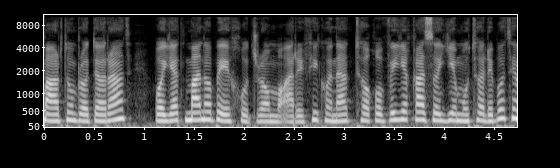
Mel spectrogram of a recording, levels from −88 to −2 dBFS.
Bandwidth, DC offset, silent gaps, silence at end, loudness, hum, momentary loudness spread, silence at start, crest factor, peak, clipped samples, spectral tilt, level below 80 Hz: 10.5 kHz; under 0.1%; none; 0 s; -19 LUFS; none; 6 LU; 0 s; 14 dB; -4 dBFS; under 0.1%; -6 dB/octave; -42 dBFS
